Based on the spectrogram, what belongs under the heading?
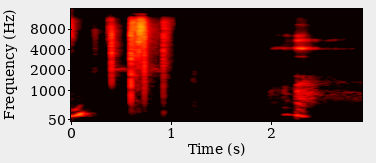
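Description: A few quick, soft, papery bursts of oracle cards being shuffled, followed after a pause by a short murmured vocal sound.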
